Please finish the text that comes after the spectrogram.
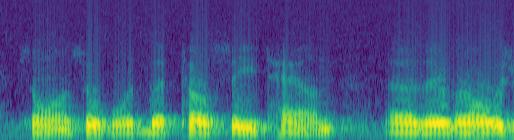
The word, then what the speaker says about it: Tulsa: she had heard about tulsi town and as much as i had learned in school and the pronunciation of tulsa she still called it tulsi and not tall sir the why don't you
